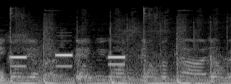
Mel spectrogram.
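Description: Samsung Galaxy S4 Active's in-call keypad sounding three short two-tone DTMF beeps, about half a second apart, as digits are tapped, over background music.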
